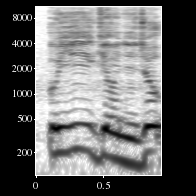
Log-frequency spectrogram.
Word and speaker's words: 의견: 그 다음에 의견이죠. 의견. 이견이라고 발음 안 되죠.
